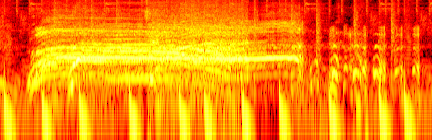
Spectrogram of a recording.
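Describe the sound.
A loud voice belts out a long, strained Dragon Ball-style power-up battle scream that holds for about three seconds over a steady thumping beat, then breaks into short shouts and laughter.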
